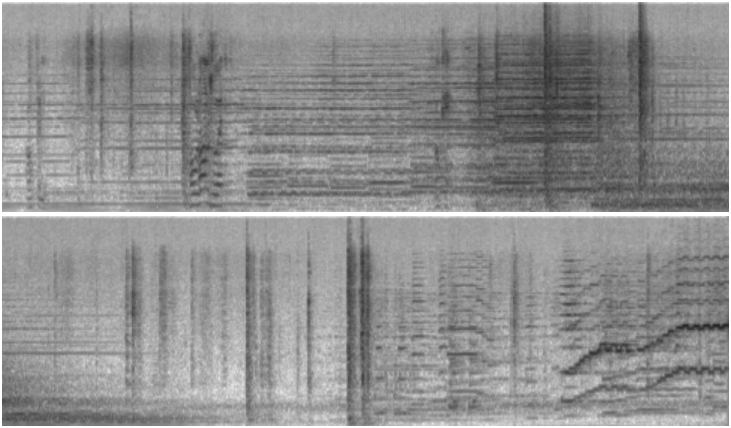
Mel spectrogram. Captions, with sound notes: Open it. Hold on to it! Okay. (door closes) (suspenseful orchestral music)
